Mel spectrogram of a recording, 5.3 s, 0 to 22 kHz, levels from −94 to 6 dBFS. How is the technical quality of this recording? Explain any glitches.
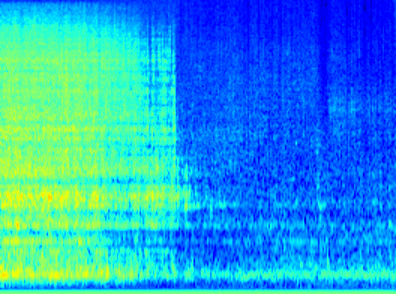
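Technical quality is poor throughout, because of one persistent fault: low bit depth without dither. The audio was most likely reduced to very few amplitude steps, which fits about 7 bits, and truncated rather than rounded, with no dither to decorrelate the error. The quantisation error therefore tracks the signal, sitting only around 25 dB below it. Across the whole clip this produces a grainy, gritty distortion that shifts with the sound, worst in quiet passages, where low-level detail sputters between steps or drops out to silence.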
